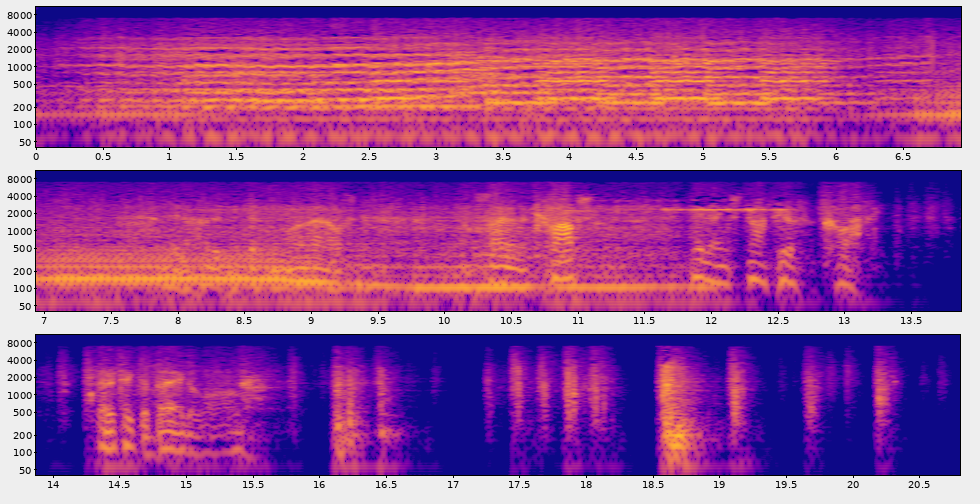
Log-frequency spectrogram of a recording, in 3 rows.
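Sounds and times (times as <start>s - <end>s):
car engine roaring while driven fast: 0.0s - 12.2s
speech: 14.4s - 16.3s.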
